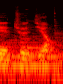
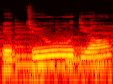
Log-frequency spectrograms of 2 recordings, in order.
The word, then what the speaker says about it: étudiant: The first day itself, when we teach the students the sentence Je suis étudiant, the pronunciation we get for the word student is étudiant, étudiant.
